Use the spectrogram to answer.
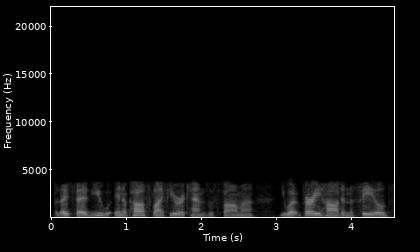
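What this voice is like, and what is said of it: British accent. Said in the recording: “my British accent”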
